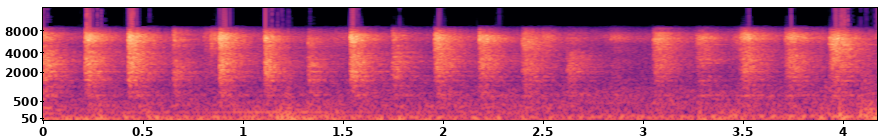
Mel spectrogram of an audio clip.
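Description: Rapid hammer blows on metal, about five or six strikes a second in a steady rhythm, over a steady low drone of ship machinery.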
